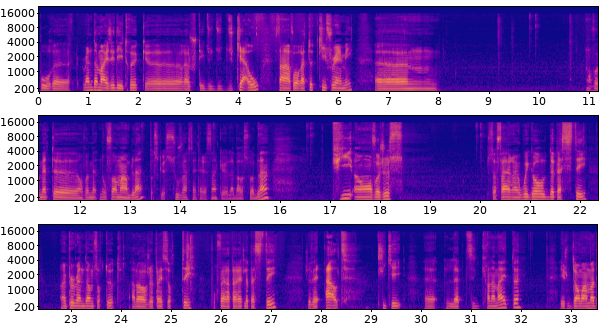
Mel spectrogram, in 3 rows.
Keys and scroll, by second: 25.3 t.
